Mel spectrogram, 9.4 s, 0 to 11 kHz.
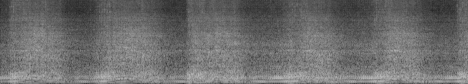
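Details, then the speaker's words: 2004 Yamaha Raptor 660 single-cylinder quad after a fix (now shut off manually): revs up and drops back about every two seconds, climbing cleanly with no stumble; sounds a lot better, thought to be fixed. "Well, I think it's fixed. That sounds a lot better."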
